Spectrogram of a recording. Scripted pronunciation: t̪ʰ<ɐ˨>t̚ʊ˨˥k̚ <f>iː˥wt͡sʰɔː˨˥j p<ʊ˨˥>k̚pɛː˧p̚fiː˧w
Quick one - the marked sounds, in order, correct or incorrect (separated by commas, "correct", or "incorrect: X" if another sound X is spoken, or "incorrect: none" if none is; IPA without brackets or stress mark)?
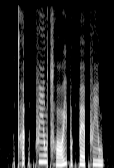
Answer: incorrect: ɐ˥, correct, correct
